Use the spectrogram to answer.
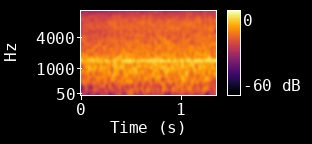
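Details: DJI Mavic Air 2 idling on the metal table with the original DJI stock props fitted for comparison. An even, high-pitched whir holds one steady note without wobble or beating, and the drone sits solid, not moving. Normal idle.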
